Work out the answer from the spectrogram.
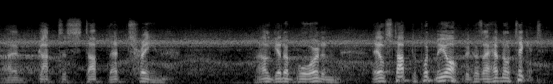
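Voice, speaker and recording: An actor playing a resolute flying superhero thinking aloud in old radio drama, in clipped, determined phrases. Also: male voice, mid-range voice, lively intonation, natural voice. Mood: alert, resolute. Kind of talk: 1940s radio drama acting. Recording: loud rushing noise, old radio recording.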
